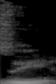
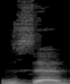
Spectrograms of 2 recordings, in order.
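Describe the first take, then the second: First: The letter is said in an American way. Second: The letter is said in a non-American way.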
